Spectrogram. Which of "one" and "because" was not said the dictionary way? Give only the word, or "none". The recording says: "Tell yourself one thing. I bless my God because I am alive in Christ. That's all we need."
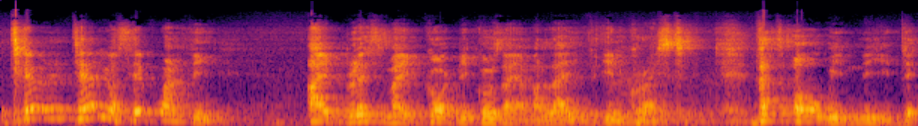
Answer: none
